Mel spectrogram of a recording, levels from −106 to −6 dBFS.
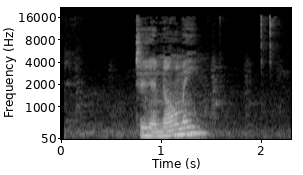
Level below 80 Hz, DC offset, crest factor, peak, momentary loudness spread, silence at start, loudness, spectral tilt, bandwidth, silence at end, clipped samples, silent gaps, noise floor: -72 dBFS; under 0.1%; 18 dB; -22 dBFS; 24 LU; 0.75 s; -37 LUFS; -6.5 dB/octave; 16.5 kHz; 0.85 s; under 0.1%; none; -67 dBFS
